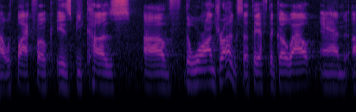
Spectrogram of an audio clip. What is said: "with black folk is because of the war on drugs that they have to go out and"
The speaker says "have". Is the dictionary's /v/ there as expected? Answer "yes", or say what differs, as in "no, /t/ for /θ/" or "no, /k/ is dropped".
no, /f/ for /v/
